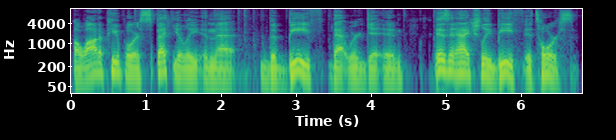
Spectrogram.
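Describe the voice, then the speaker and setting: A man on a podcast as a guest, talking in a relaxed, casual way. His voice sits fairly low, and he mostly drops short remarks into the conversation. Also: a little slow. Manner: laid-back, short interjections.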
